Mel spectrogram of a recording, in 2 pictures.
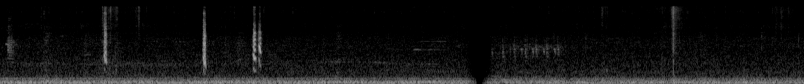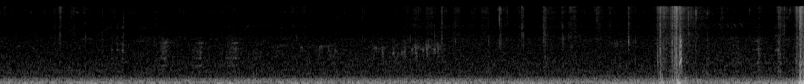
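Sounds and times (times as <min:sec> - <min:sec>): faint high bird chirps: 0:00.0 - 0:05.8
steady low rumble: 0:00.0 - 0:16.0.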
